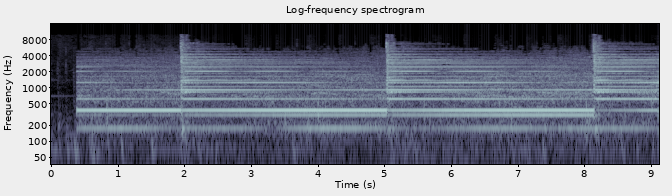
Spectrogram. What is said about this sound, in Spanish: Abrazos, eh, besos, en fin, celebraciones, eh, las 12 campanadas, y así, en el año 2020 celebraban los españoles en Madrid la llegada de este nuevo año.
